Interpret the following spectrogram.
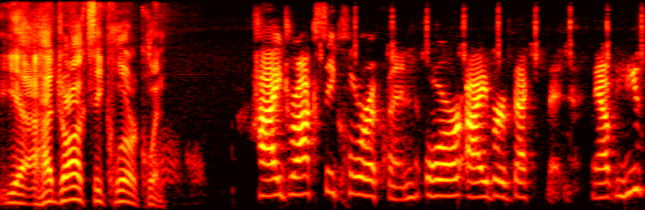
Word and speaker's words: hydroxychloroquine: And then my second point is how come Trump did not take ivermectin or how do you pronounce that? Hydrochloroquine? Hydroxychloroquine.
